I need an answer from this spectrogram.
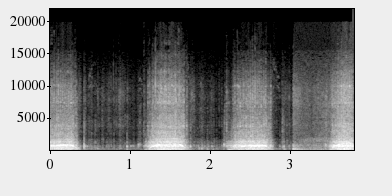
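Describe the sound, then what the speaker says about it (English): Sewing machine top stitching the folded seam allowance on a five-panel fabric hat, running in four steady bursts of about a second each, separated by short pauses, close and clear with no talk. "I'll top stitch it."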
